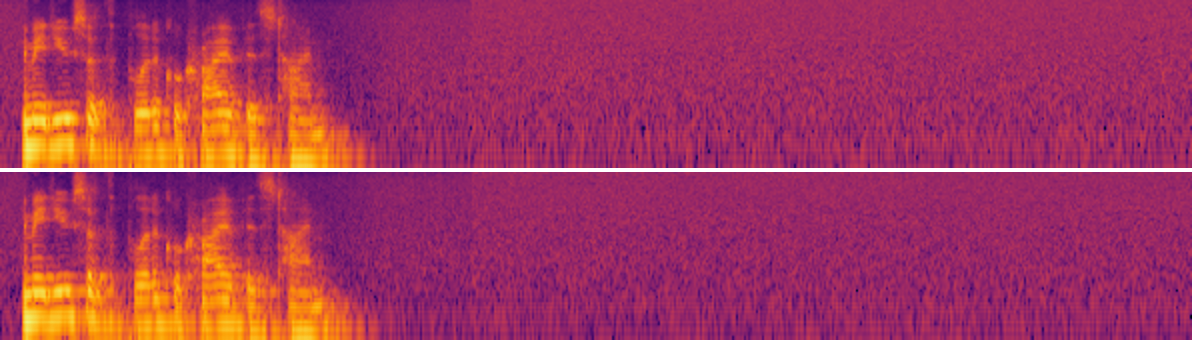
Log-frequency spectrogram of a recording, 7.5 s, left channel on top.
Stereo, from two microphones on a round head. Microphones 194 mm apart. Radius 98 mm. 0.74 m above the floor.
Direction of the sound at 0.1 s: 5° right (ahead or behind).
